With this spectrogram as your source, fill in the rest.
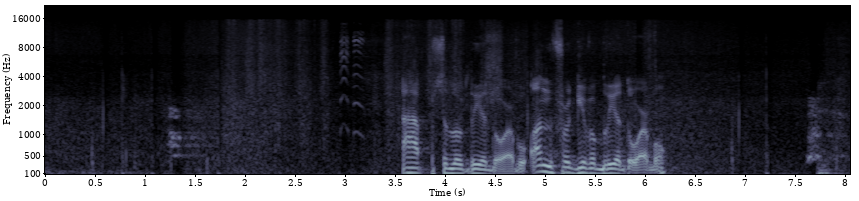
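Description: A cute puppy in the video game Selfloss yips and barks in a few short bursts, mixed in with someone talking warmly over it.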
